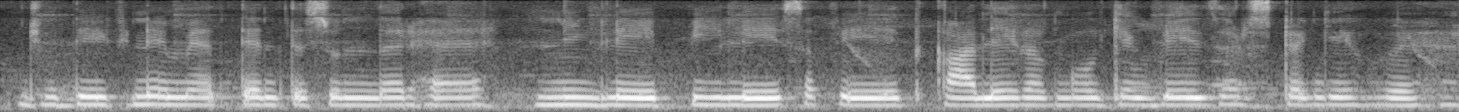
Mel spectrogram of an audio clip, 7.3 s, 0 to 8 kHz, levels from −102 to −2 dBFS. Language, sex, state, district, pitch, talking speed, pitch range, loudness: Hindi, female, Bihar, Darbhanga, 200 Hz, 130 wpm, 195-205 Hz, -13 LUFS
